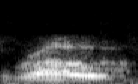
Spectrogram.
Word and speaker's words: Rowe: It's Rowe. That's how they pronounce it. Like row a boat, but with an E on the end.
